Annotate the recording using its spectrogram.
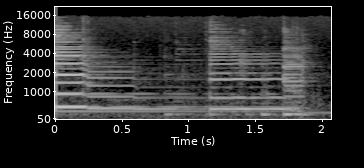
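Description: Steel-string acoustic guitar with a capo at the first fret, picking a riff of single notes that ring into each other. A group of notes sounds at the start and another about a second in, then they die away near the end.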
